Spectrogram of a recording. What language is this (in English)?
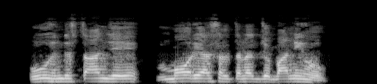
Sindhi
